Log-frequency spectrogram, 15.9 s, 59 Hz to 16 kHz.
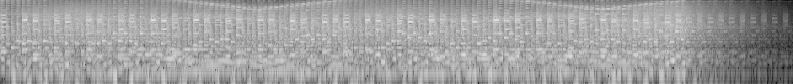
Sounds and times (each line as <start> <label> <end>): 0.0 bassline 15.0
0.0 strings 15.3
